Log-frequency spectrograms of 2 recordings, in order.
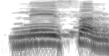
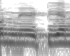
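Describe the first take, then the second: First: नेशन said as NAY-sun, the "tion" as one syllable; correct pronunciation. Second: नेटियन read as nay-tee-yun, with a hard "t"; spelling-based mispronunciation. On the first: (नेशन के अंत में "सन" की आवाज़) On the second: (नेटियन में "टी" की साफ़ आवाज़) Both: Shown as a demonstration. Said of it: "इसको नेटियन नहीं पढ़ेंगे".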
